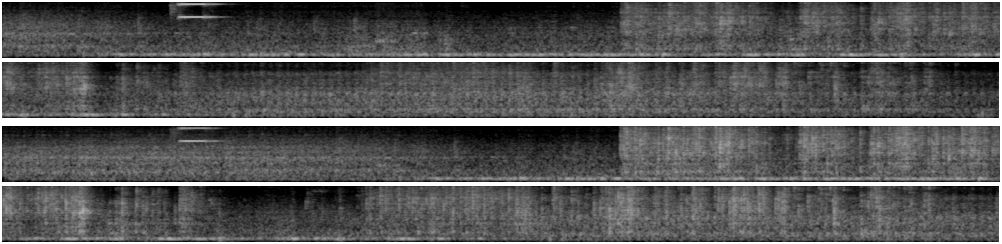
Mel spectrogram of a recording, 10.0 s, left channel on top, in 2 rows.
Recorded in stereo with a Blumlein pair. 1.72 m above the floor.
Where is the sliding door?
65° left, 0.8 m.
